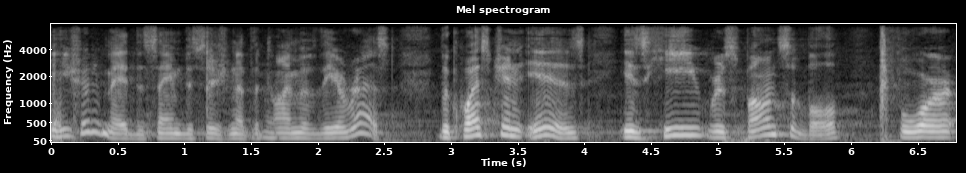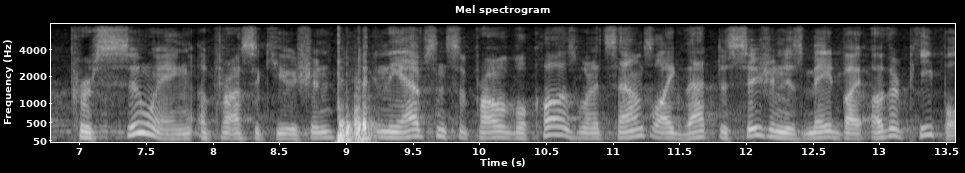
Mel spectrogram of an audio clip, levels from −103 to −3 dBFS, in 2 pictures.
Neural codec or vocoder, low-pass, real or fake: codec, 16 kHz, 16 kbps, FreqCodec, smaller model; 7.2 kHz; fake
